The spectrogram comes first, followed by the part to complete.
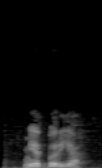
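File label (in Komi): "медбӧръя", Komi-Zyrian, female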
